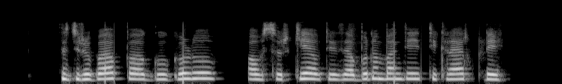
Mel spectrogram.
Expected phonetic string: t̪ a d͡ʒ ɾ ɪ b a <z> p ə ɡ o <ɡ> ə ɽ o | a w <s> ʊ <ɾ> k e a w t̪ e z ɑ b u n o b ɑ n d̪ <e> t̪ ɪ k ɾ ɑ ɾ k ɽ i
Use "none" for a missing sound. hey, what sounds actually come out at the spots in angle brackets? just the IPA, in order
none, ɡ, s, ɾ, e

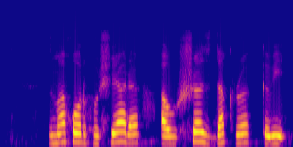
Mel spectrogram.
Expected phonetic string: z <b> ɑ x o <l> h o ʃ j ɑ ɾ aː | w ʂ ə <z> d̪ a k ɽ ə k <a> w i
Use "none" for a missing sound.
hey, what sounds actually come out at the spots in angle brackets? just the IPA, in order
m, ɾ, z, a

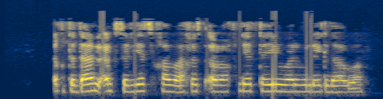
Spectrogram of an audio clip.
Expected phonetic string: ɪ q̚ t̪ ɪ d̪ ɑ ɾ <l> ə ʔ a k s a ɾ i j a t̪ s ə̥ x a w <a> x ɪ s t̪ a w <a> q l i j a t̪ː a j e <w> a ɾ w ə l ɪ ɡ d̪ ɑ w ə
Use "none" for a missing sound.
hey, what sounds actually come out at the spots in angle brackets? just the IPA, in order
l, ɑ, a, w

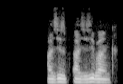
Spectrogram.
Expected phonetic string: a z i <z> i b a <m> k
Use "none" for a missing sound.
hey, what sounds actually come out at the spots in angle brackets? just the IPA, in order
z, ŋ

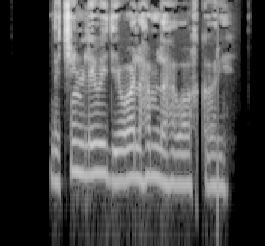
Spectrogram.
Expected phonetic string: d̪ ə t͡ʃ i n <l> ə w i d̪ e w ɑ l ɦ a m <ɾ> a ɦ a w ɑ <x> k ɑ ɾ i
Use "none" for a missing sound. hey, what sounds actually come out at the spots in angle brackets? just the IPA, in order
l, l, x

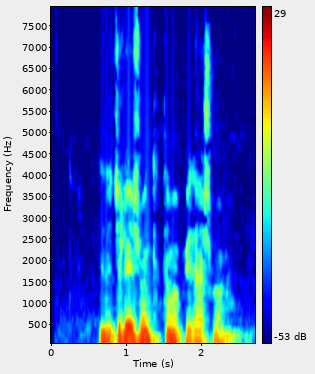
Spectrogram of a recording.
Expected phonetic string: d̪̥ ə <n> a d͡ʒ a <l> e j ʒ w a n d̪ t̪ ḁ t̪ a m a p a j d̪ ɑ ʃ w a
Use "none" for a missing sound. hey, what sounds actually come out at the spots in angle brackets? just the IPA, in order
n, l

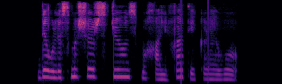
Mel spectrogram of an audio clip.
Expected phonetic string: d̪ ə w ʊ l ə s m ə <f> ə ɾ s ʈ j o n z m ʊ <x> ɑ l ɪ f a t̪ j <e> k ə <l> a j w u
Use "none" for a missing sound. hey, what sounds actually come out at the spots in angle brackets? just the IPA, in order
ʃ, x, e, ɽ

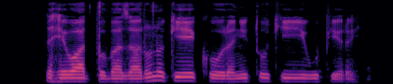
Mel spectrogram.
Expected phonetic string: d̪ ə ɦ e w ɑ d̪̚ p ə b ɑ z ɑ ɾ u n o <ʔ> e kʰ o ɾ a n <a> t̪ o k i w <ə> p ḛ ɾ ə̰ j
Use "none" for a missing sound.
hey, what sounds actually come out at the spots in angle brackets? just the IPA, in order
k, i, ə

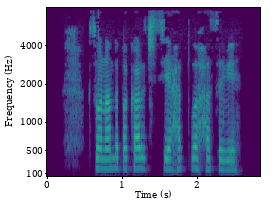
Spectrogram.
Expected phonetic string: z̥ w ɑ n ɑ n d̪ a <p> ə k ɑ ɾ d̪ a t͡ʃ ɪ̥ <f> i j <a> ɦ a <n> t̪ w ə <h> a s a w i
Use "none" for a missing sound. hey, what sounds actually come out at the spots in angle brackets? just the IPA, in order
p, s, ɑ, none, h

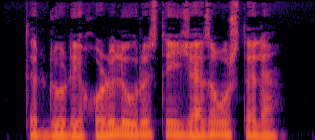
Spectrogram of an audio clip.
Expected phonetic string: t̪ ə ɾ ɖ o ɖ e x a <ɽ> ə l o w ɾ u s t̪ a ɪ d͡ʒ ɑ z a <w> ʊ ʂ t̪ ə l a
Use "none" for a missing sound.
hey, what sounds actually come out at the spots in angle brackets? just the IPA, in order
ɽ, ɣ

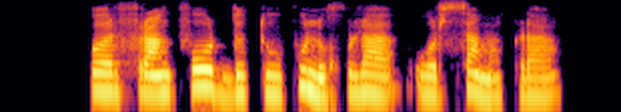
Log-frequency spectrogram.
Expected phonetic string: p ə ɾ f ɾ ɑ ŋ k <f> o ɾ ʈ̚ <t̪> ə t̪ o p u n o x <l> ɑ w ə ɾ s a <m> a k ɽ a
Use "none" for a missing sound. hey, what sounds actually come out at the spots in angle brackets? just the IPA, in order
f, d̪, l, m

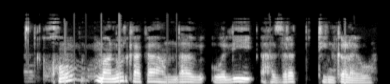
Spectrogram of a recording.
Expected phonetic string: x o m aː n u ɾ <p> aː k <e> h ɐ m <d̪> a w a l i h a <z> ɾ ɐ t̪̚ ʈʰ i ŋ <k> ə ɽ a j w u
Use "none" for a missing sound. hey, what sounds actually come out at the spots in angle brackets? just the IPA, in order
k, a, d̪, z, k

